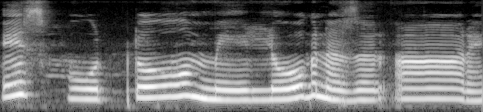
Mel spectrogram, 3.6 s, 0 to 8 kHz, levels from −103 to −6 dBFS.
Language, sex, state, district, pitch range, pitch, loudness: Hindi, female, Madhya Pradesh, Umaria, 225-275 Hz, 245 Hz, -15 LUFS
